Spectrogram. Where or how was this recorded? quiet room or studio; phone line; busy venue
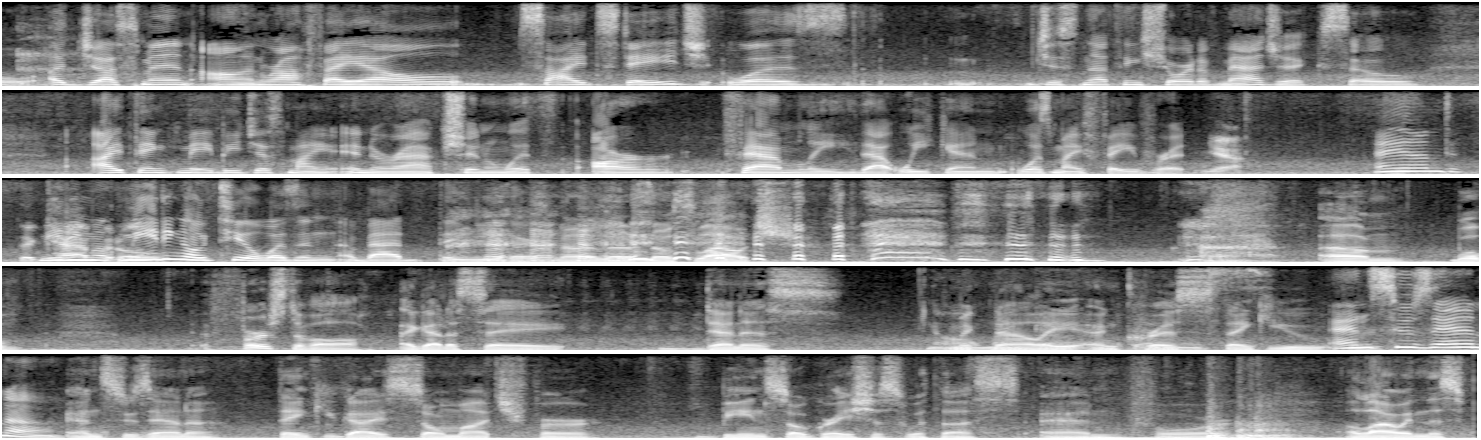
busy venue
